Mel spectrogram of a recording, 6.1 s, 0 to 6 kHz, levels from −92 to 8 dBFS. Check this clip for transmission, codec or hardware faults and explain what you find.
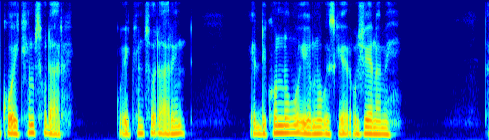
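Nothing stood out on listening to this speech recording.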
